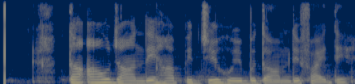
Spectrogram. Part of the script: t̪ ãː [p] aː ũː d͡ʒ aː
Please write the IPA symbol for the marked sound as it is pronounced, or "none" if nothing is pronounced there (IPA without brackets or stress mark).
ʔ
